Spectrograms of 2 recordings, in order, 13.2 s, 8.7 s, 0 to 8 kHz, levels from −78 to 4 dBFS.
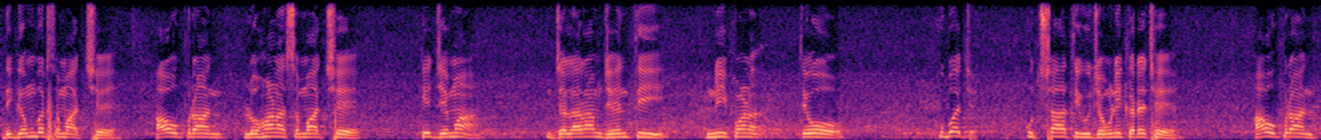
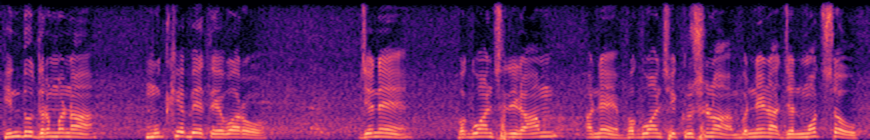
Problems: constant background noise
